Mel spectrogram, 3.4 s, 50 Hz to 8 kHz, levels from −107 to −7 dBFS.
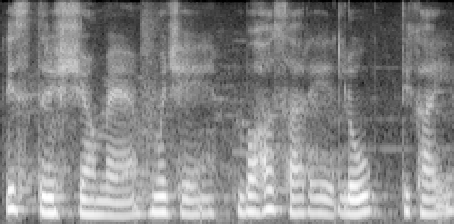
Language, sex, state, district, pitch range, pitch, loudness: Hindi, female, Himachal Pradesh, Shimla, 190-220 Hz, 200 Hz, -16 LUFS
